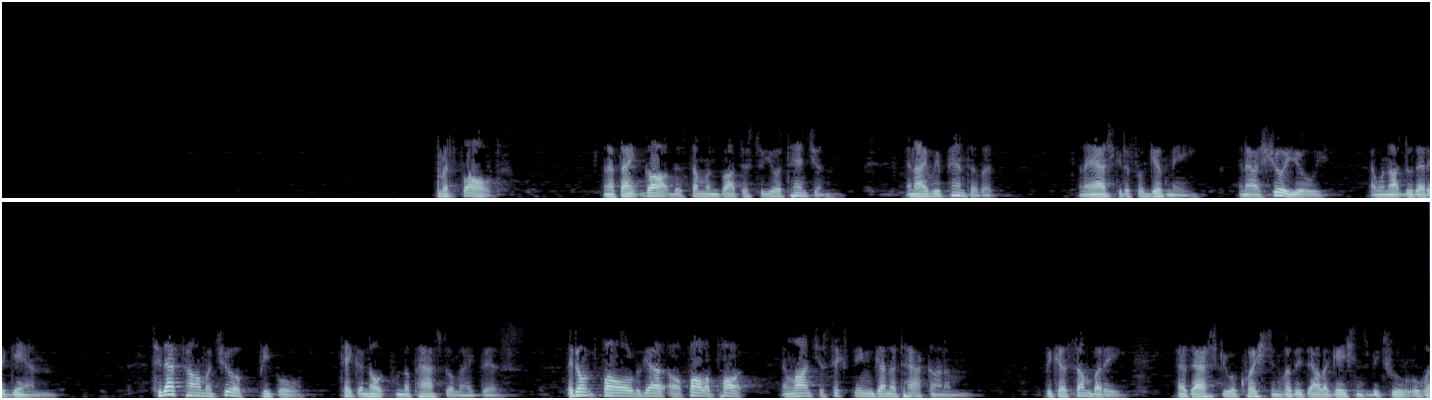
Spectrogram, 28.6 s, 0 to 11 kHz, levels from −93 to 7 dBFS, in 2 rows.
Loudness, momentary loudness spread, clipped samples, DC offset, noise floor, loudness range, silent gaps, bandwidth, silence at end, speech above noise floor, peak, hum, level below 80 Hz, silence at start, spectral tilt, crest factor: -22 LUFS; 14 LU; under 0.1%; under 0.1%; under -90 dBFS; 6 LU; none; 3.5 kHz; 0 s; over 69 dB; -2 dBFS; none; -64 dBFS; 4.35 s; -13 dB/octave; 22 dB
